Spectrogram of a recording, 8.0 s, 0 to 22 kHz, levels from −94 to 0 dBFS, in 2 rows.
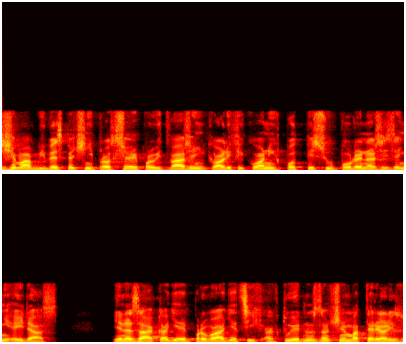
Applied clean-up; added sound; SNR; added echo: neural mask model Resemble Enhance denoiser.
